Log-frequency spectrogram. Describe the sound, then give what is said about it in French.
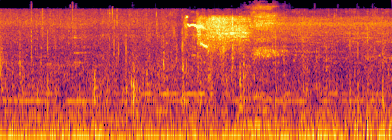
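A heavy mechanical rumble with grinding gears, creaking metal and clattering parts, loud and continuous, as a massive heavy door slowly opens onto the entrance leading to the wreck of the ship Angelus Prime; a brief high metallic squeal cuts through midway. “Dans un fracas de rouages et de métal, la lourde porte s'ouvre pour révéler l'entrée qui mène à l'épave du vaisseau mont.”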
